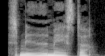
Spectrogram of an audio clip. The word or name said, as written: smedemester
